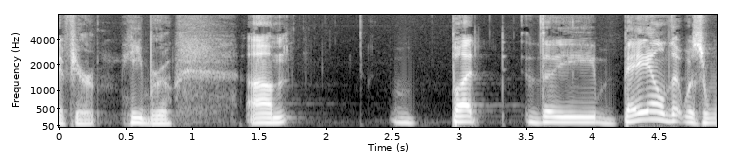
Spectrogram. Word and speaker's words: Baal: My talk at Morningside Church last week dealt with Elijah's confrontation with the priests of Baal. Is the correct pronunciation, just for you scholars out there.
